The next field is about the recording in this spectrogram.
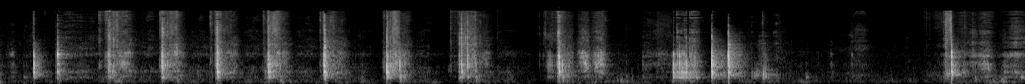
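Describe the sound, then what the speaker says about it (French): A knife chops onions on a cutting board in rapid bursts of crisp, close taps, pausing briefly between runs, with no talking. "émincer l'oignon"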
